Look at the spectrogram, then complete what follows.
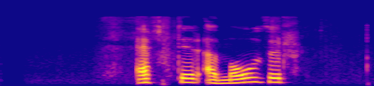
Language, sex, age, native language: Icelandic, female, 60-69, Icelandic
